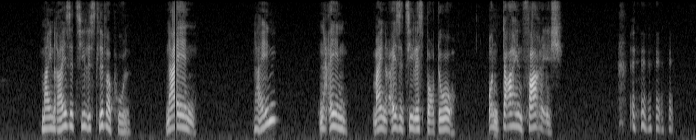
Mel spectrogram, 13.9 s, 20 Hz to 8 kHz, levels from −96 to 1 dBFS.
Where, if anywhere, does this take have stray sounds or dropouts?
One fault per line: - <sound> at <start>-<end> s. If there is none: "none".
- dropout at 3.5-3.5 s
- laugh at 12.4-13.5 s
